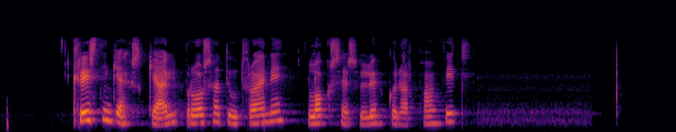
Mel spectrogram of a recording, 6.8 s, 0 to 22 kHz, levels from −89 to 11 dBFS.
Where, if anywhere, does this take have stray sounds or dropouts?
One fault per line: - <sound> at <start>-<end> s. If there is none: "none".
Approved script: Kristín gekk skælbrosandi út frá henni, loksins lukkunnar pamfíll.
none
